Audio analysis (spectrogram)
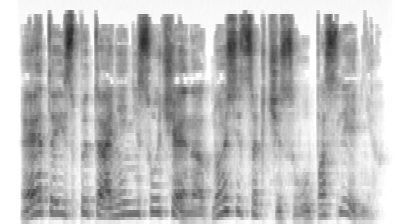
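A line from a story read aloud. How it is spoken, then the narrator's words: Soft voice. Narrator (Russian): мягко произнес голос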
